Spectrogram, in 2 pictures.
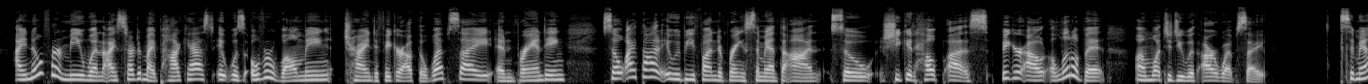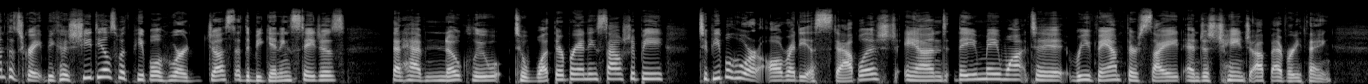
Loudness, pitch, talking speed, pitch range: -17 LUFS, 200 Hz, 200 wpm, 185-230 Hz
